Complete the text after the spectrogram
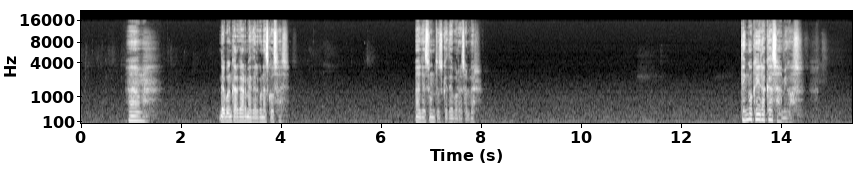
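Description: A young man speaks in short bursts, close by.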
